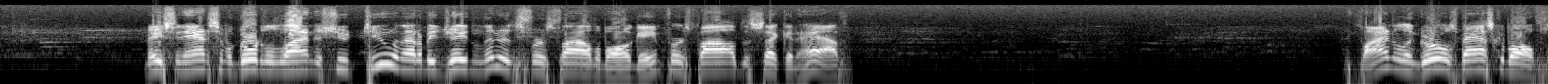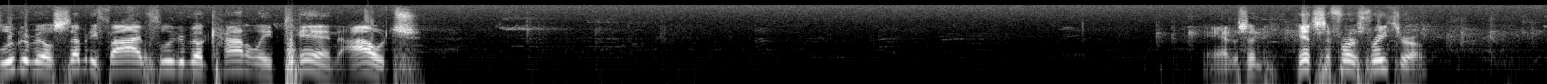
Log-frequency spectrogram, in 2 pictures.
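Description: Sneakers squeak on a hardwood court as players move.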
